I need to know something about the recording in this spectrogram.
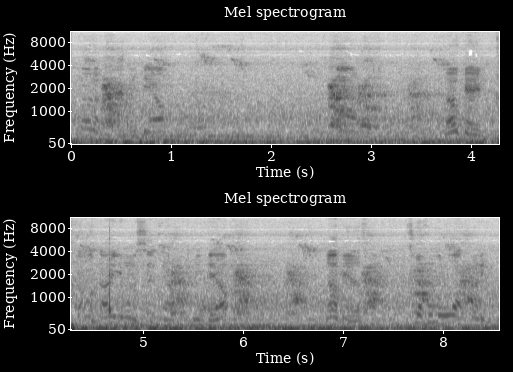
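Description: Boxer-beagle mix dog yipping and whining, many short calls bending in pitch one after another, over a steady low rumble.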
